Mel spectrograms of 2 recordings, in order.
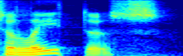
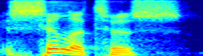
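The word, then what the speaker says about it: Silithus: is based on the Norwegian Celitus, so it's pronounced Celitus. Let me guess. You're one of the guys saying Silitus.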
